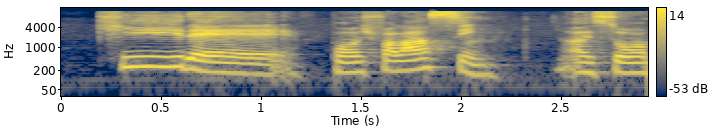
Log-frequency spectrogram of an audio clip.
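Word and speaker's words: きれい: Quando tem a vogal e i, i juntinho, você vai ler, pode pronunciar como se fosse e dois s, né? E a vogal é prolongada. Kiré. Kireé.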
